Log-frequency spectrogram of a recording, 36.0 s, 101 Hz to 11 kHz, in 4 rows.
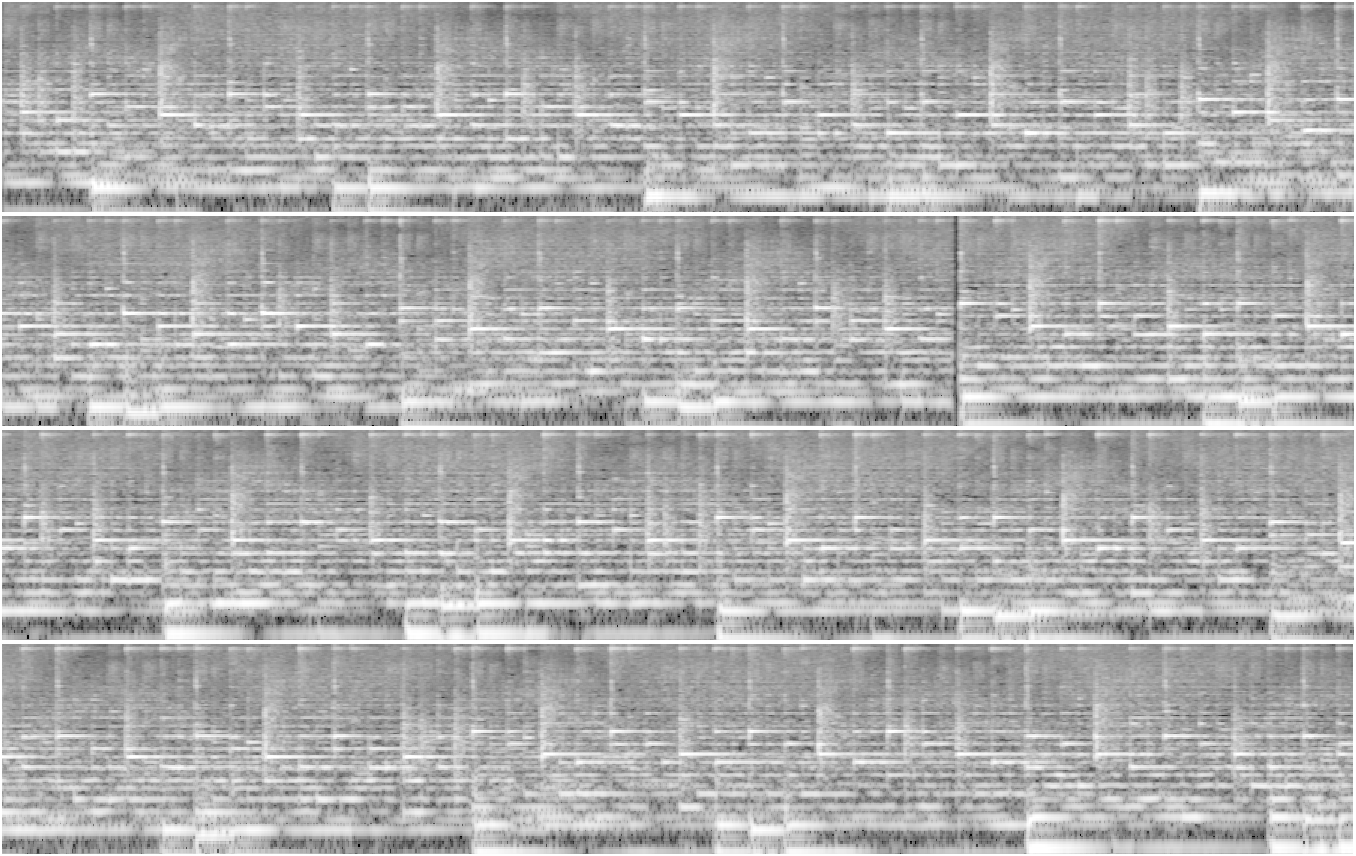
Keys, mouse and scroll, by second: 0.6 shift+right click, 0.8 shift+a, 7.6 click, 8.0 s, 8.6 click, 8.9 s, 9.5 click, 9.6 s, 10.7 click, 10.9 s, 11.4 click, 11.7 s, 12.5 click, 12.8 middle click, 13.5 click, 13.7 ctrl+middle click, 14.2 shift+middle click, 15.1 g, 16.1 click, 16.4 ctrl+s, 17.2 click, 17.9 s, 19.4 click, 19.9 s, 20.8 click, 21.0 ctrl+middle click, 21.4 Tab, 21.6 middle click, 22.7 3, 22.9 click, 23.2 middle click, 23.6 shift+click, 23.9 middle click, 24.6 middle click, 27.0 click, 28.1 s, 28.9 click, 30.2 g, 33.3 click, 33.4 Tab, 33.7 middle click, 34.5 Tab, 34.8-36.0 middle drag.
